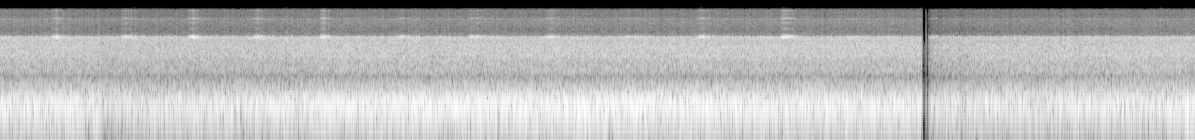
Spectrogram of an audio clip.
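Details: Steady broadband hiss like wind or distant engine rumble with a faint periodic ticking, and no animal voice.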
